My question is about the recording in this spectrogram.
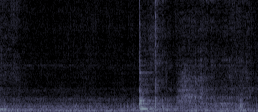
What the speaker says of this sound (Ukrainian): вже будуть закипати.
